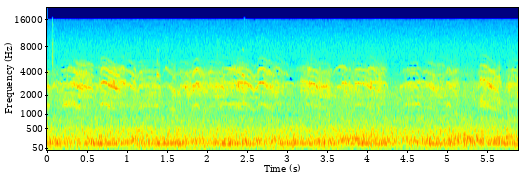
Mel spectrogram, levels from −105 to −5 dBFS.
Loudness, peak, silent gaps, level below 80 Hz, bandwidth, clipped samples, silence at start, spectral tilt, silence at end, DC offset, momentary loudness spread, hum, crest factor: -30 LUFS; -16 dBFS; none; -50 dBFS; 16.5 kHz; under 0.1%; 0 s; -4.5 dB/octave; 0 s; under 0.1%; 4 LU; none; 14 dB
